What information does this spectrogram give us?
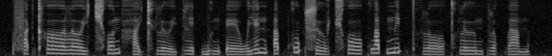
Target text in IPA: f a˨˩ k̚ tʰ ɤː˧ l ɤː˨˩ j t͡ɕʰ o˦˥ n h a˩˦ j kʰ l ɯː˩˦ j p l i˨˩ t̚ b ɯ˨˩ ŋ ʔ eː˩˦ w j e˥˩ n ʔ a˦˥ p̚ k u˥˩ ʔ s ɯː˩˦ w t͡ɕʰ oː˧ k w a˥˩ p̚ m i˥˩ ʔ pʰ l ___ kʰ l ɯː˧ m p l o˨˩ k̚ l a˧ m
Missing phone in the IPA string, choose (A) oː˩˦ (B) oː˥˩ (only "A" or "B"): A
